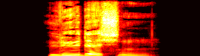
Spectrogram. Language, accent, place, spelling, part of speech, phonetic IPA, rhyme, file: German, Germany, Berlin, lüdischen, adjective, [ˈlyːdɪʃn̩], -yːdɪʃn̩, De-lüdischen.ogg
- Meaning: inflection of lüdisch: 1. strong genitive masculine/neuter singular 2. weak/mixed genitive/dative all-gender singular 3. strong/weak/mixed accusative masculine singular 4. strong dative plural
